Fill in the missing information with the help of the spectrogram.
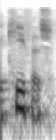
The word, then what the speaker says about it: Kephas: It's pronounced with a hard K because there's no such thing as a sibilant C in Greek. There's no sibilant sound there. It's like a K, Kephas.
